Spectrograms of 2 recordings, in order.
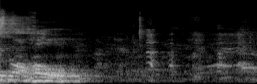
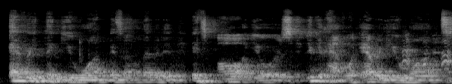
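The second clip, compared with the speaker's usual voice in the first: seductive agent; 13 semitones lower than usual. Retold or imitated. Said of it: "This is what she do".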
